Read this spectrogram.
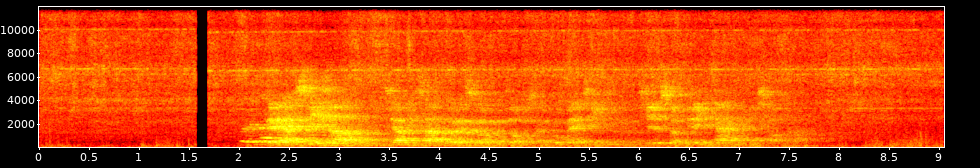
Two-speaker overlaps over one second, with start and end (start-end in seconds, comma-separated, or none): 2.2-3.9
